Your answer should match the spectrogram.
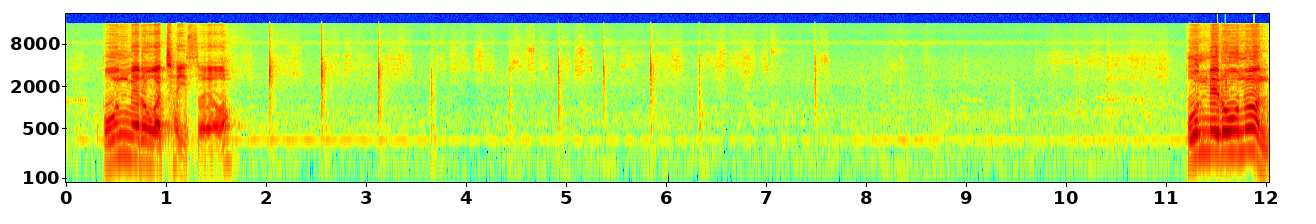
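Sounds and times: chalk tapping and scratching: 1.8s - 7.7s, 9.7s - 11.1s.

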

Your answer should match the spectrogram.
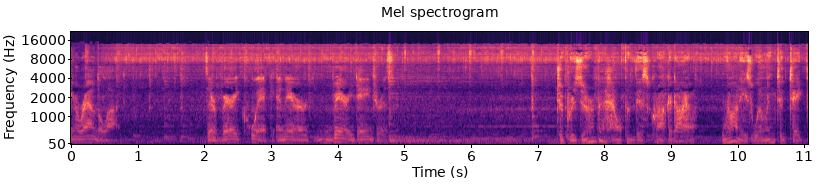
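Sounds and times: low hum: 1.0s - 10.0s.

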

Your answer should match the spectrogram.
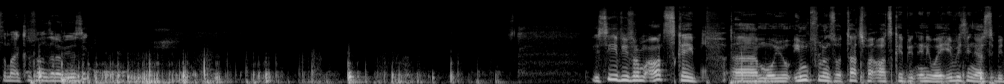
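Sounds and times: microphone handling noise: 0.2s - 5.2s.

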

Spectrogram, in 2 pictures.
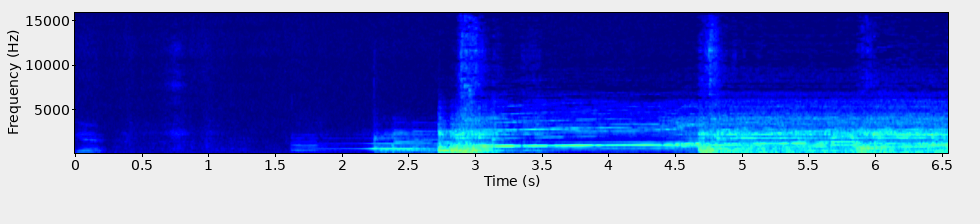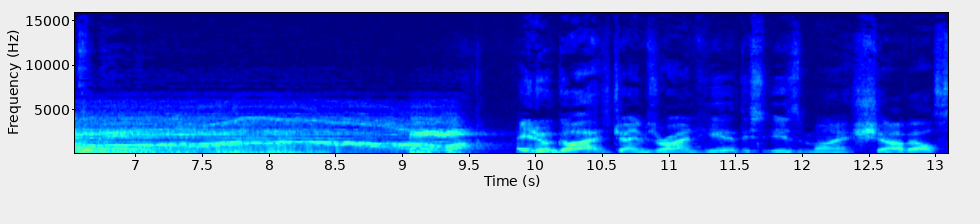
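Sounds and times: distorted electric guitar harmonics: 1.6s - 9.8s.

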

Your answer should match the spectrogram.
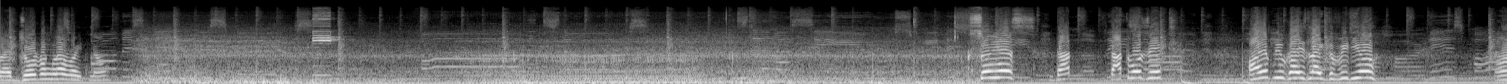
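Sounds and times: motorcycle engine running: 1.0s - 13.4s
wind rushing over microphone: 1.4s - 3.2s.

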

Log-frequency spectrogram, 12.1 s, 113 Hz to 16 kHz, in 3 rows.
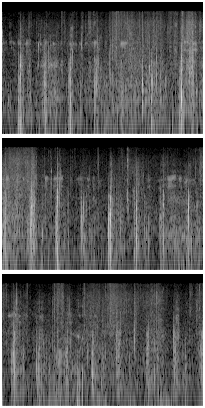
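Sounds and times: footsteps on dirt trail: 0.0s - 12.0s.

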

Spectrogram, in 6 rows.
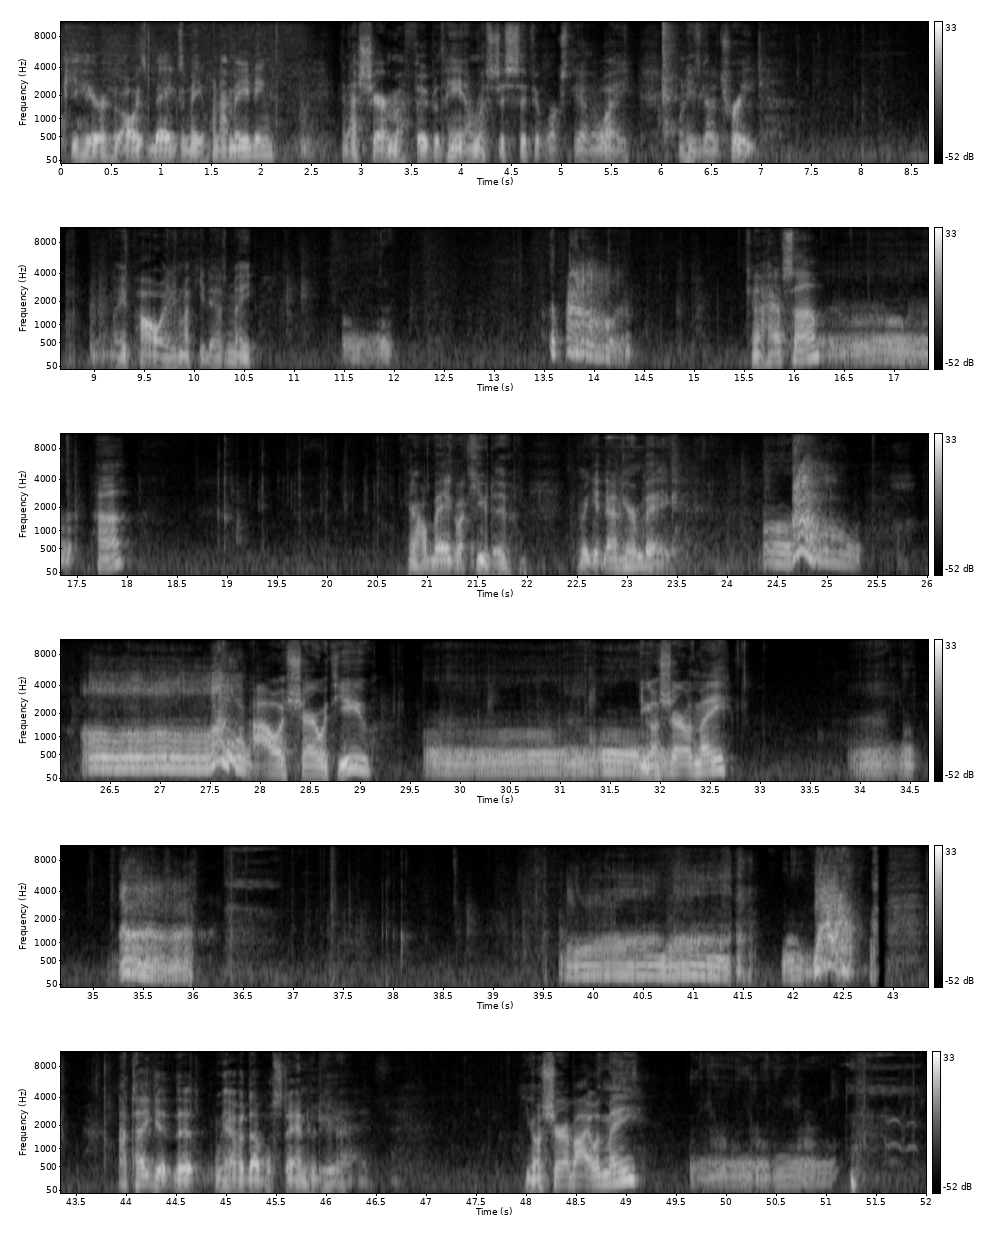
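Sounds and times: small dog growling: 11.4s - 12.1s, 13.5s - 14.5s, 15.9s - 17.7s, 24.3s - 28.0s, 29.6s - 32.4s, 33.8s - 36.9s, 39.6s - 42.9s, 49.6s - 51.8s.

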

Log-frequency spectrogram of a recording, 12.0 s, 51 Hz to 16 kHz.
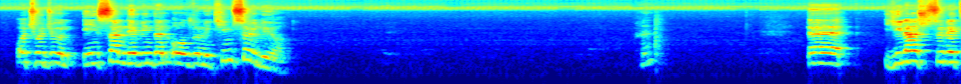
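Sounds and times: steady high-pitched whine: 0.0s - 12.0s.

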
